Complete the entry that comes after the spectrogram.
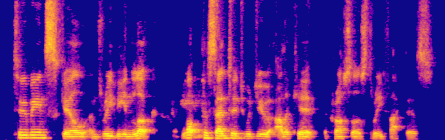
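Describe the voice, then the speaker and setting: A man speaks very slowly with an English accent. His voice is somewhat breathy. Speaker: interviewer, podcast host.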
